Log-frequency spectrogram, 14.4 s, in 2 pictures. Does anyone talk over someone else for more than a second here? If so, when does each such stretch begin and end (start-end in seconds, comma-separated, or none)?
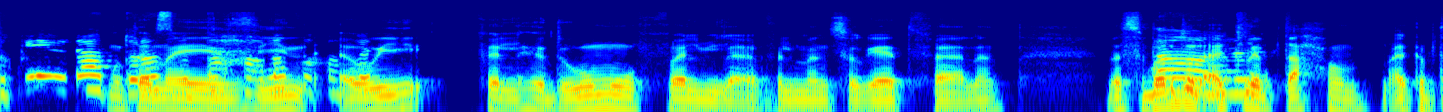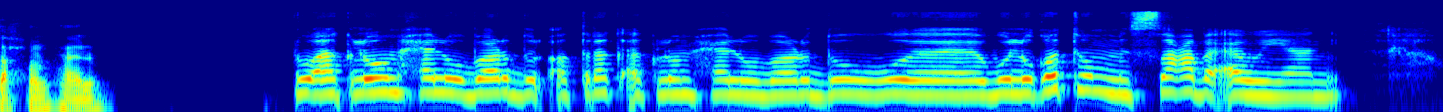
0.5-2.0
